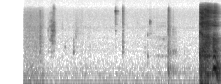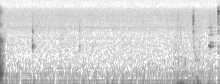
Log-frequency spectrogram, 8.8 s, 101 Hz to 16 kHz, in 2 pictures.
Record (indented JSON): {
  "cough_length": "8.8 s",
  "cough_amplitude": 11659,
  "cough_signal_mean_std_ratio": 0.16,
  "survey_phase": "beta (2021-08-13 to 2022-03-07)",
  "age": "65+",
  "gender": "Female",
  "wearing_mask": "No",
  "symptom_none": true,
  "smoker_status": "Ex-smoker",
  "respiratory_condition_asthma": false,
  "respiratory_condition_other": false,
  "recruitment_source": "REACT",
  "submission_delay": "5 days",
  "covid_test_result": "Negative",
  "covid_test_method": "RT-qPCR"
}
